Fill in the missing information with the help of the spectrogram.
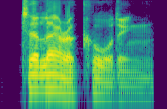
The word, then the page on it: telerecording: British English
